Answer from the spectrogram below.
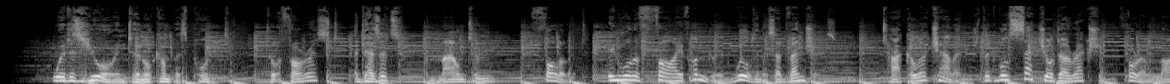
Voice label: voiceover adventure company promo

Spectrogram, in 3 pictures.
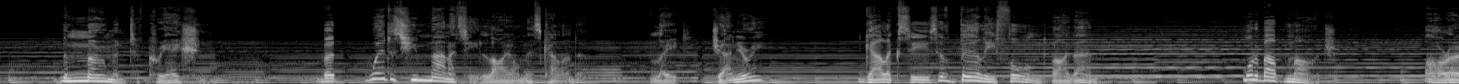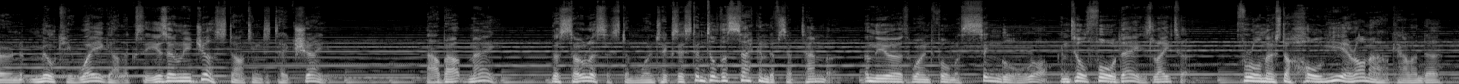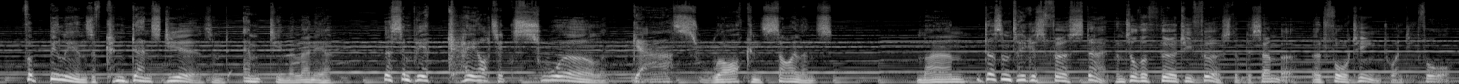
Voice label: voiceover narrative documentary the universe

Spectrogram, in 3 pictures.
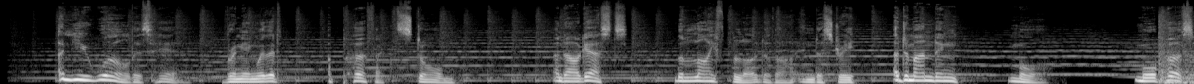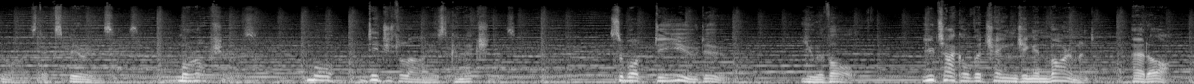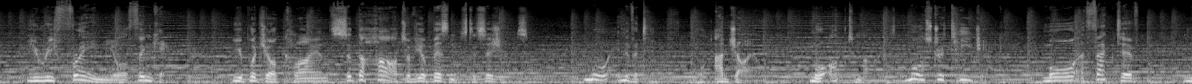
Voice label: voiceover medical conference opener

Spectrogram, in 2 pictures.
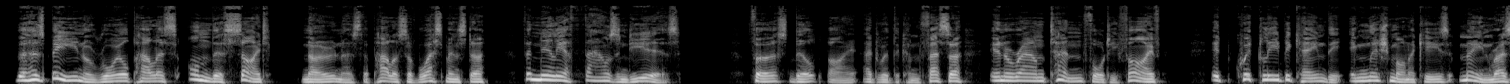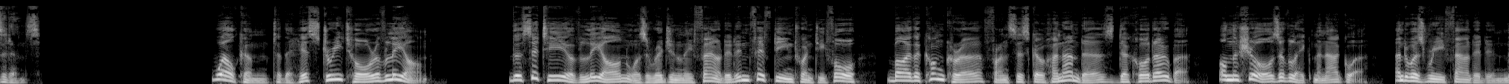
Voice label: voiceover audioguide; British

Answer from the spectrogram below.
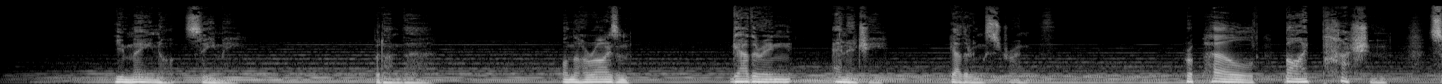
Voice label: voiceover commercial; British

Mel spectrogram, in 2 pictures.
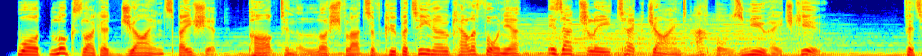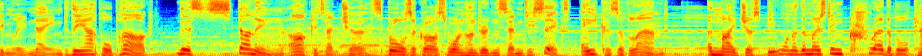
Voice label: voiceover narrative documentary; apple hq

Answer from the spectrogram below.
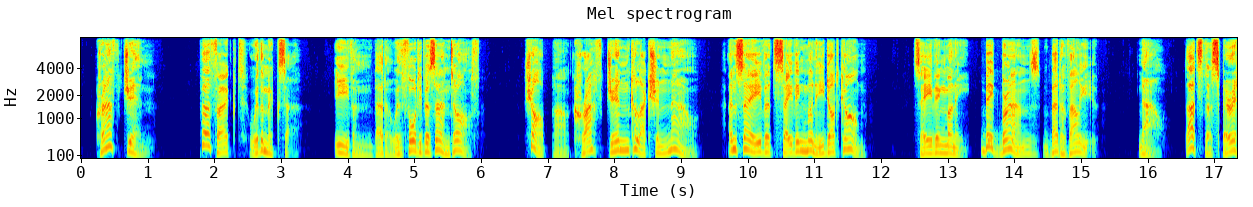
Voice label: voiceover commercial short advert craft gin

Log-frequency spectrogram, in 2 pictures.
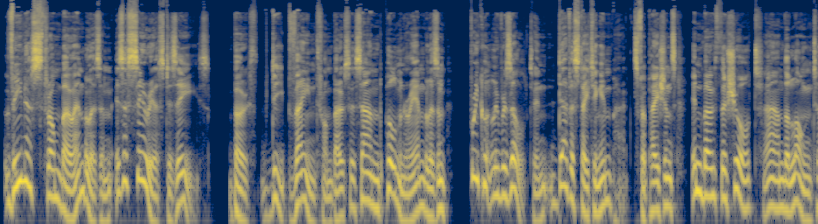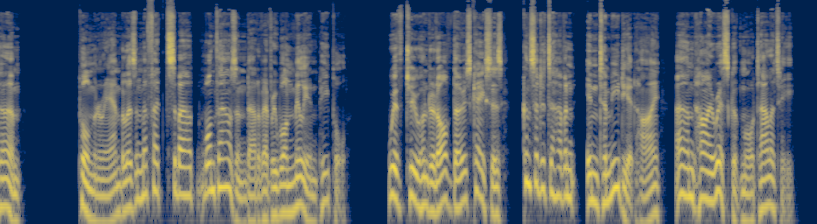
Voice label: voiceover medical venous thrombo embolism

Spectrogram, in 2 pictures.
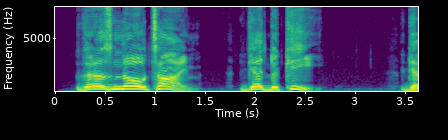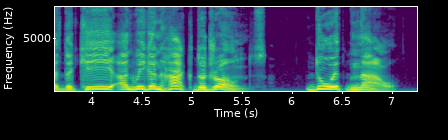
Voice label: character game russian soldier

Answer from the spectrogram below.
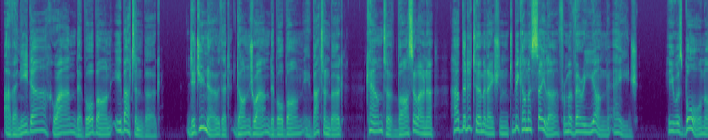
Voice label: voiceover audioguide spanish street names

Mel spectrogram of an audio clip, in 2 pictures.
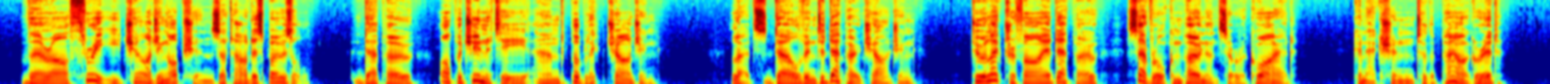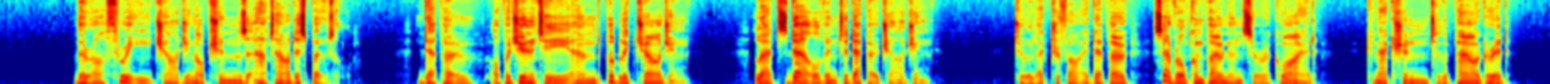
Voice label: voiceover narrative explainer

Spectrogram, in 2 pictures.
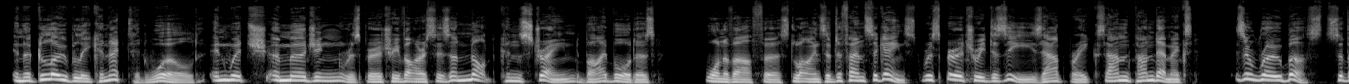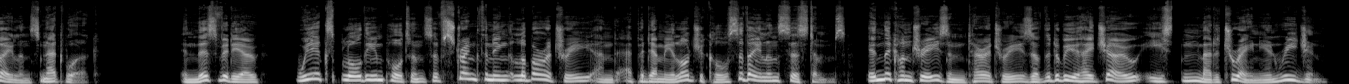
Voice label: voiceover medical who respiratory surveilance

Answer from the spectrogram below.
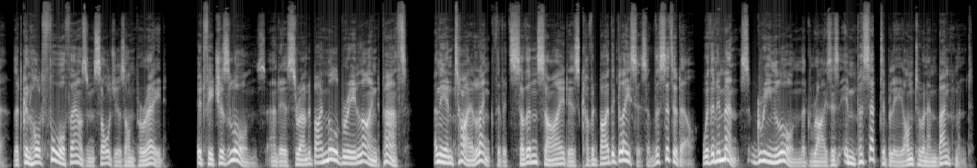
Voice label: voiceover narrative audioguide ancient city walks

